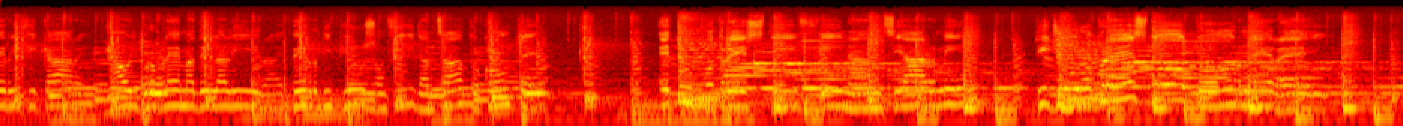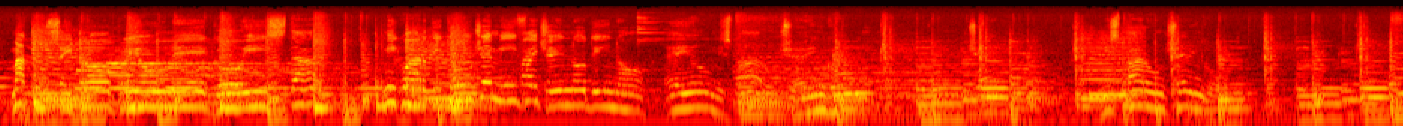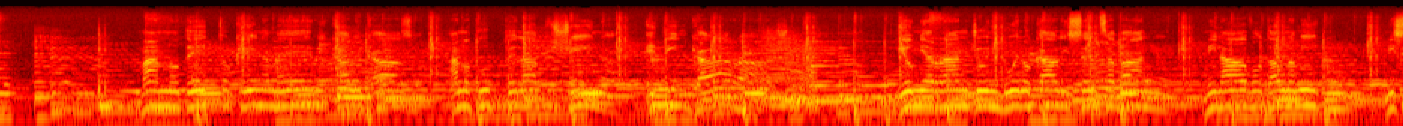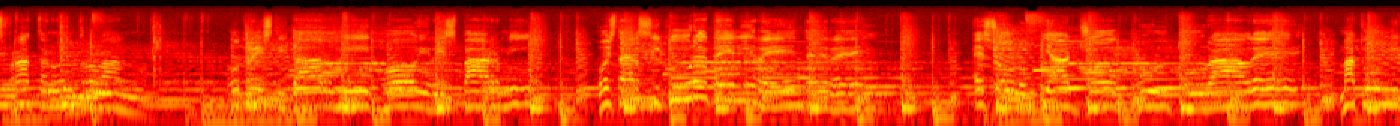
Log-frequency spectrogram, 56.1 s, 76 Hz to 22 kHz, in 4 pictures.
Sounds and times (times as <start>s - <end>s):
Music: 0.0s - 56.0s.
